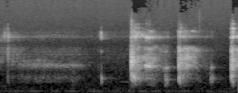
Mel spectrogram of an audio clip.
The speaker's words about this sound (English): Sorry for this. No worries. I apologize for all the coughing and it was the bad voice.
